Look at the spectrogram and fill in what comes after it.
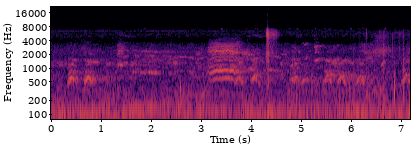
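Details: Farm goats being put into their pen on a cloudy afternoon with light drizzle; a few short wavering bleats, one clearer quavering bleat midway, amid clicks and low background rumble.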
